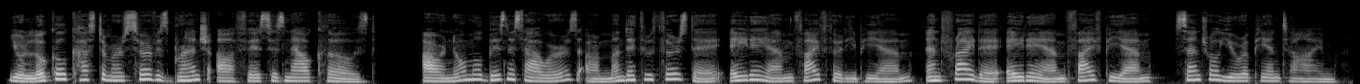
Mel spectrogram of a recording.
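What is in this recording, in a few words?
French, female, English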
